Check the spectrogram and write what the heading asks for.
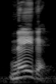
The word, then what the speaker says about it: Natick: Natick. Didn't I say it right? Yes, but you you pronounced it like Donald Trump pronounces LGBTQ.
